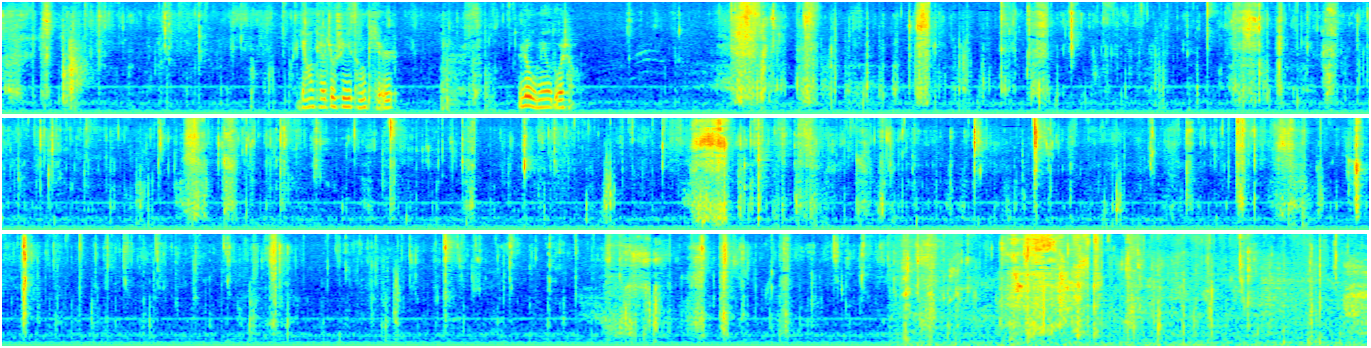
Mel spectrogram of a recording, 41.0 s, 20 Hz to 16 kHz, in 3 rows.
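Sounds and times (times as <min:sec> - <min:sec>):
biting and chewing meat: 0:00.0 - 0:05.2, 0:06.2 - 0:40.9.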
